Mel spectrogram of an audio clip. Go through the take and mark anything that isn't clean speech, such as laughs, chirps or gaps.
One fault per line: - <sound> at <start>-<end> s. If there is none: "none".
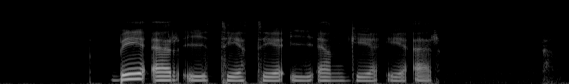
none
